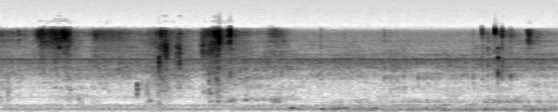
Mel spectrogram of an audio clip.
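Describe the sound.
Code being typed on a computer keyboard: a few short bursts of faint, quick key clicks separated by pauses, over a low steady background hiss.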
